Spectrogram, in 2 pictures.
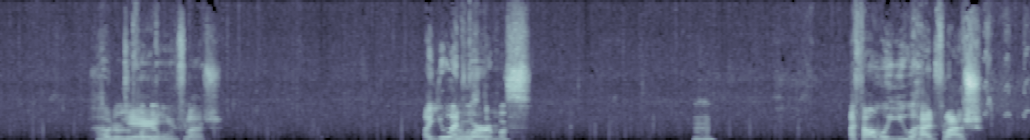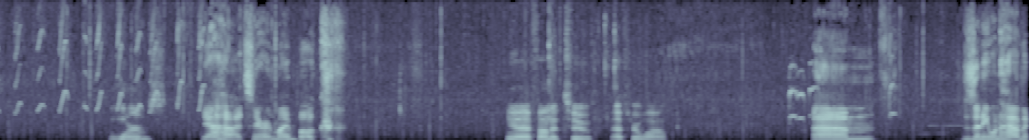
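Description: A young man talks in short bursts, close to a microphone.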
